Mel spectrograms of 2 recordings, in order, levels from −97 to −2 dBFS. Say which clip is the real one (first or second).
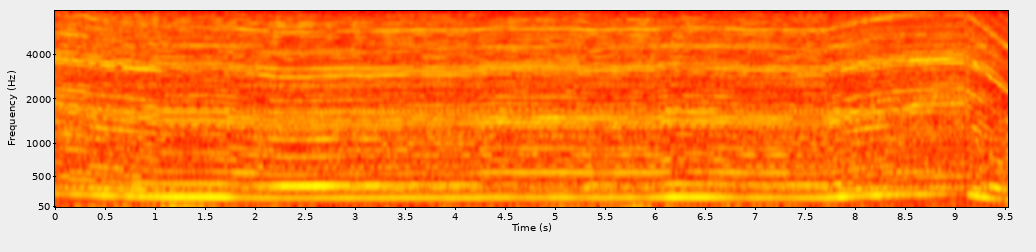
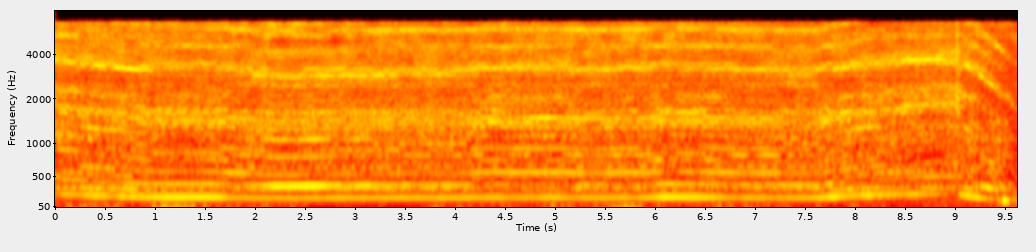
first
